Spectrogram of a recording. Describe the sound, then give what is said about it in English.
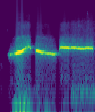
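A person whistles a short, wobbly tune of three sustained notes, the pitch rising then gliding down before settling on a steady tone, fairly loud with a breathy start. “Can't whistle.”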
